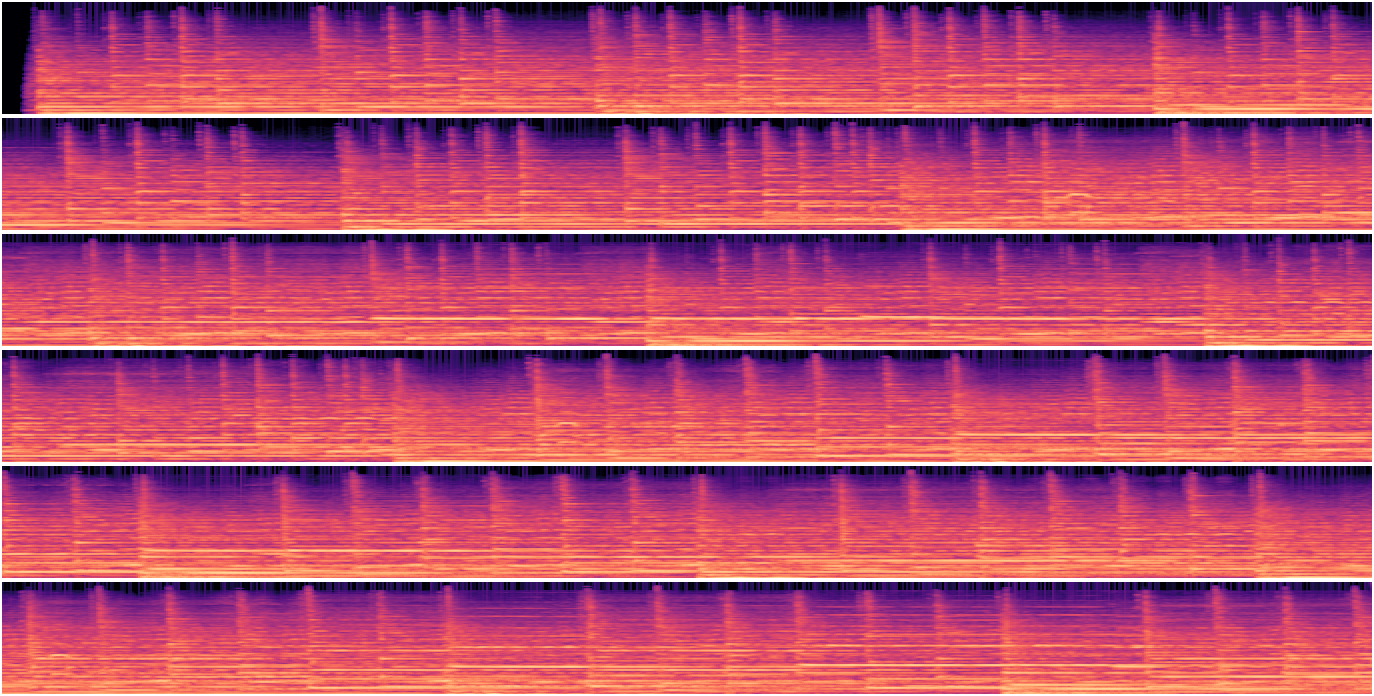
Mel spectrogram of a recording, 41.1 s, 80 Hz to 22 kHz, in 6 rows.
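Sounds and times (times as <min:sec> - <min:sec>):
Japanese style trailer music: 0:00.1 - 0:41.0.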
